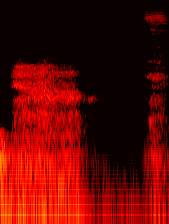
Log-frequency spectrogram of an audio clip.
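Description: A faint breath out, about a second long, fading away, followed by near silence.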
